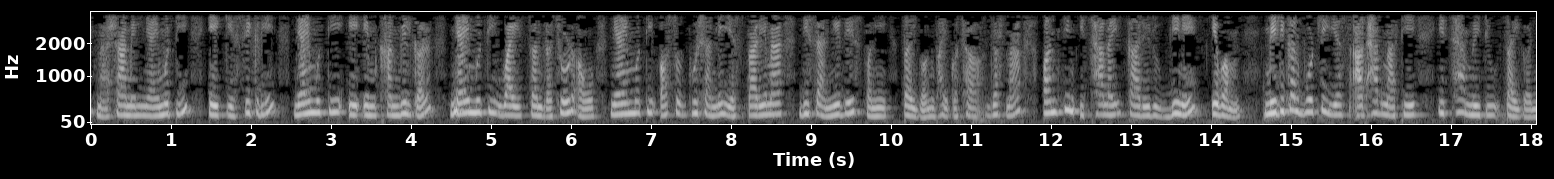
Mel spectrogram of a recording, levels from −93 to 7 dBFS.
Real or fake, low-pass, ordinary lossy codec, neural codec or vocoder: real; 3.6 kHz; none; none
